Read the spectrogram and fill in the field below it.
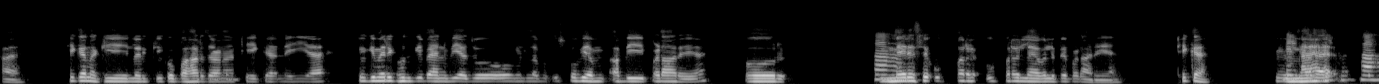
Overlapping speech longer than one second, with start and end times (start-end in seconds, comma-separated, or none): none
